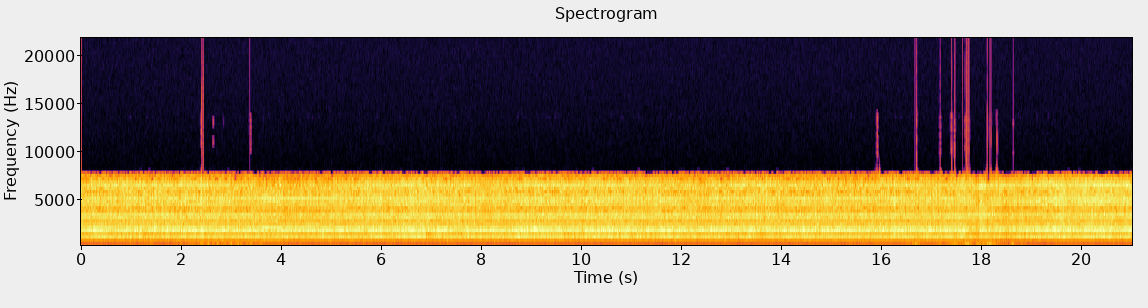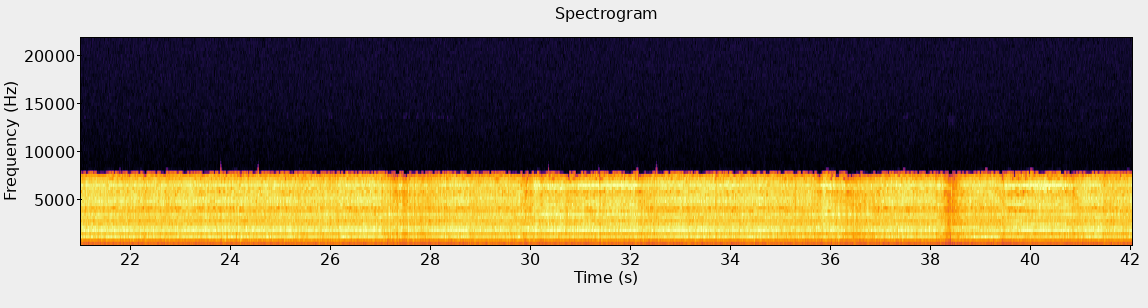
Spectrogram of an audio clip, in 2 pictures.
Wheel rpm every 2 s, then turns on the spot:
160, 160, 160, 160, 160, 160, 160, 160, 160, 160, 160, 160, 160, 160, 160, 160, 160, 160, 150, 130, 160.
none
